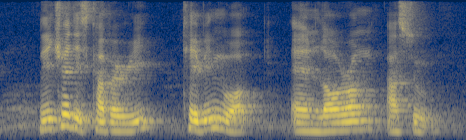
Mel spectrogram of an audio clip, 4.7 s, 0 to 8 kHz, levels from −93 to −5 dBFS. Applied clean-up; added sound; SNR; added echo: none; none; none; none.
